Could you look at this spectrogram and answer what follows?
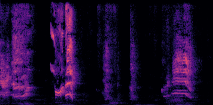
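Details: Indian ringneck parrot, a pet talking in Urdu/Hindi while angry: raspy, voice-like phrases and a sharp squawk near one second, then softer mumbled syllables over a low indoor hum.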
